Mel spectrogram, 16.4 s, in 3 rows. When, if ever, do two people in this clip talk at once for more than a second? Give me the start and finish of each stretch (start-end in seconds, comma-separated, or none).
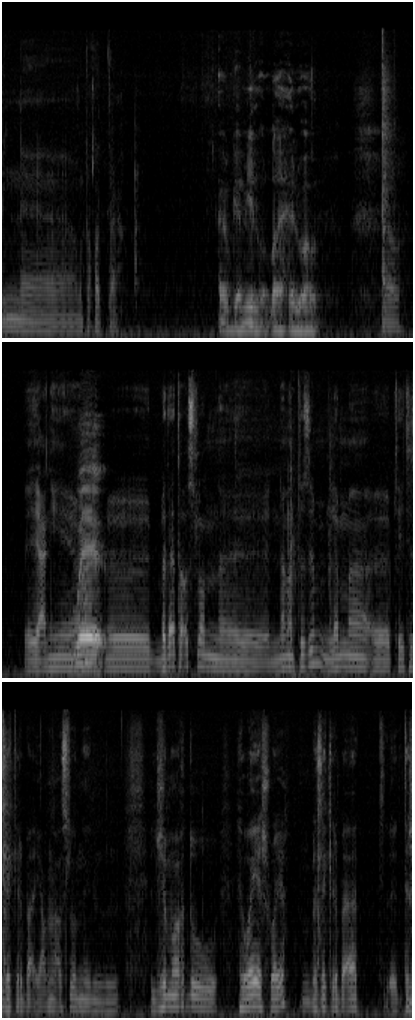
none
